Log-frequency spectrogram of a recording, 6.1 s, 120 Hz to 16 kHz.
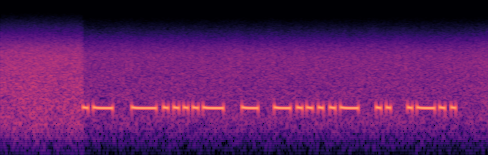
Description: Morse code, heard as a keyed tone, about 19 wpm, 530 Hz. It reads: A-T-IL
